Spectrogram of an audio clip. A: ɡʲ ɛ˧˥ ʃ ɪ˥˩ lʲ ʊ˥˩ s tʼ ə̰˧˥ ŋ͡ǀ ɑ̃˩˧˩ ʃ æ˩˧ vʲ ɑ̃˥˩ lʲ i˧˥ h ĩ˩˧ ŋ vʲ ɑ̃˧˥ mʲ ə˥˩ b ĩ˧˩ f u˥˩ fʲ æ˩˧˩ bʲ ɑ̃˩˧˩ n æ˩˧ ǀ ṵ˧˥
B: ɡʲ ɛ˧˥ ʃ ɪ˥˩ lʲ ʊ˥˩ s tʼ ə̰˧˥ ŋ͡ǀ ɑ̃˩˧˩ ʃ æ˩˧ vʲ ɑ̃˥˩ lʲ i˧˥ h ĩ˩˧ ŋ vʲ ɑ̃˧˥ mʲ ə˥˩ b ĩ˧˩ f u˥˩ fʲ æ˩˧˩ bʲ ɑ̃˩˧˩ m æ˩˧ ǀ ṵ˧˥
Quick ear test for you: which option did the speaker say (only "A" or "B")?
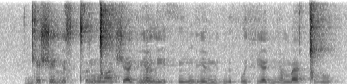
B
